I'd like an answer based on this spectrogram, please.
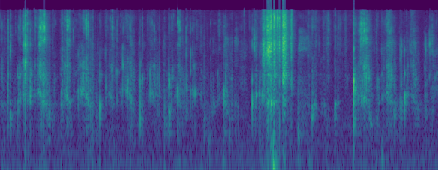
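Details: Crunching of a crispy puffed rice snack by a female pet beagle: brittle crackling bites in steady clusters, one especially loud crisp snap midway, then quieter chewing and a few further crunches.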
